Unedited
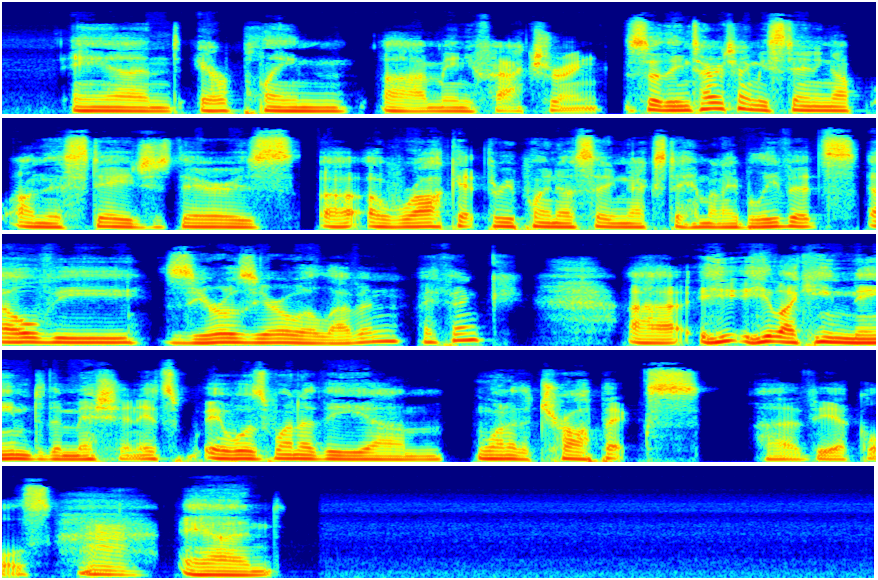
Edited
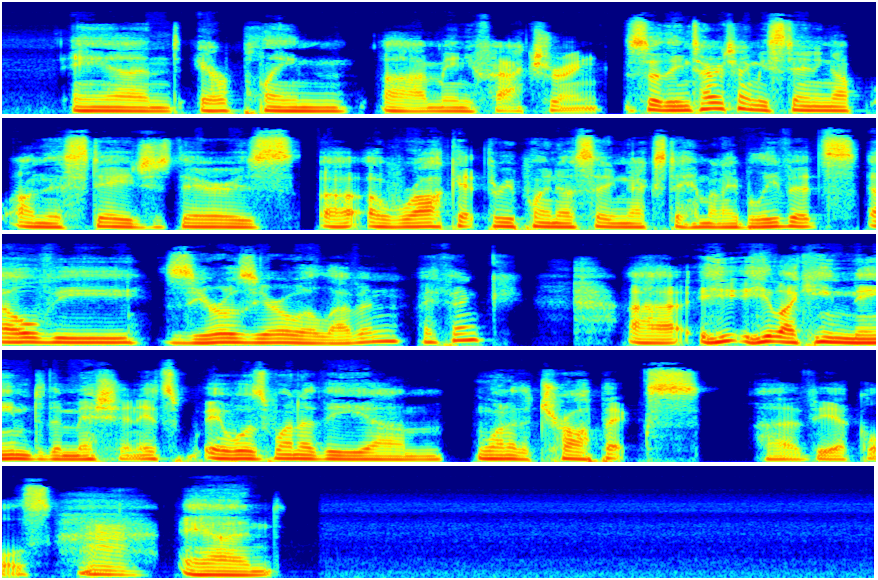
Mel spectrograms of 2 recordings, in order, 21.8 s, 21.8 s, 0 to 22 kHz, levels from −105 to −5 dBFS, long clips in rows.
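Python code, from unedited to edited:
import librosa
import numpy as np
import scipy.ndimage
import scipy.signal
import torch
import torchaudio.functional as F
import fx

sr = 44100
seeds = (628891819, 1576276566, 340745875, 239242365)

y = fx.edit(x, sr, fx.fade_out_span(start_s=11.1, length_s=0.5), tone=tone)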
